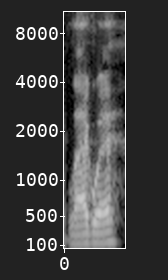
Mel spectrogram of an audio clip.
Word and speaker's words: Lagway: Lagway.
